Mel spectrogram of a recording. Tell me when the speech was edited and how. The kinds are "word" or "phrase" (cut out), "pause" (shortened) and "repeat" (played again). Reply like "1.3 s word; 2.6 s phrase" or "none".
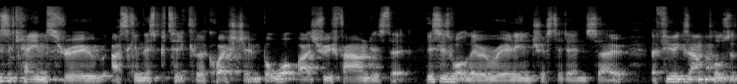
4.2 s pause; 6.5 s pause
